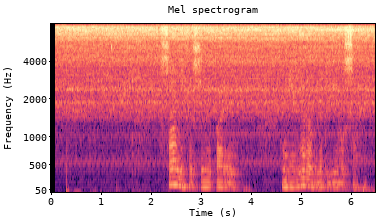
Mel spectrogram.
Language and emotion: Russian, sad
